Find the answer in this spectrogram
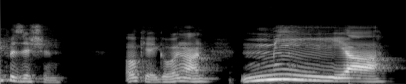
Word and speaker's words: mia: Mia, right? So mia, the accent is on the E, possessive pronouns.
